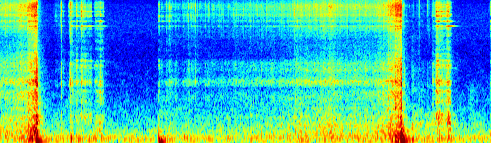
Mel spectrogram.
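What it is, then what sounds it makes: Kinetic sand block being sliced. A large printed metal knife cuts slices from a solid black kinetic sand block, giving crumbly tearing and scraping sounds with bright grainy hiss. Sharp cuts stand out at the start and near the end, with a long, softer gritty drag between them.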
